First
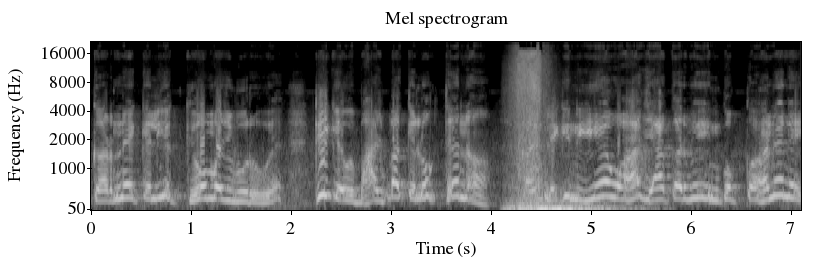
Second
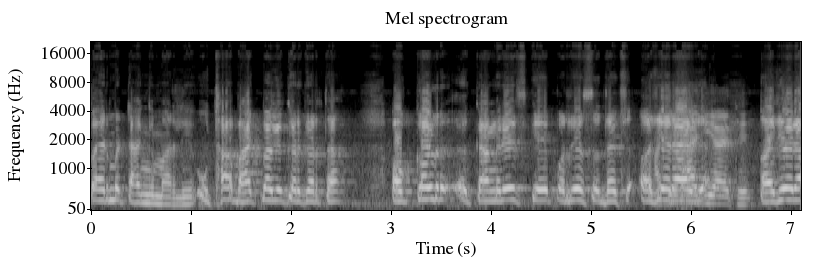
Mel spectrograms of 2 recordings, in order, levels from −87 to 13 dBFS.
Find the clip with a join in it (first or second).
first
